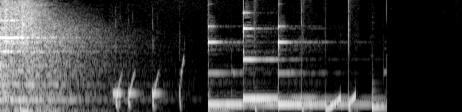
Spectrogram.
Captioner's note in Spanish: Suena llamada de Skype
